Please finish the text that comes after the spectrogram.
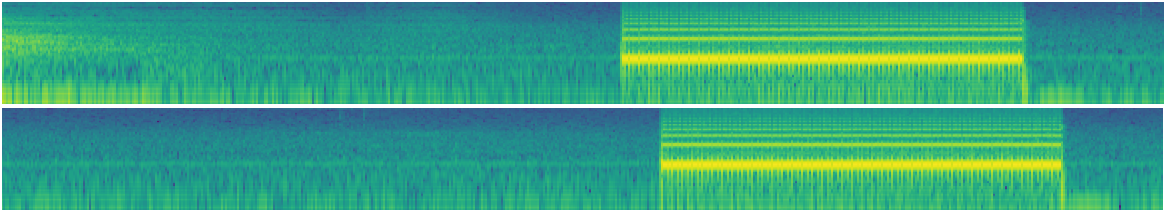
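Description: A telephone line tone sounds twice while a call is placed, each loud, steady buzz lasting about two seconds with a few quiet seconds of faint line hum between them. No one speaks.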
